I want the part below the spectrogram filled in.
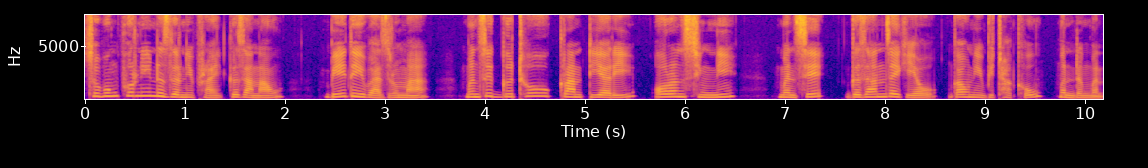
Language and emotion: Bodo, neutral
